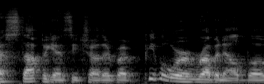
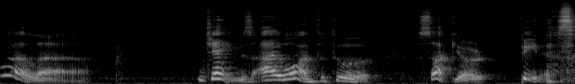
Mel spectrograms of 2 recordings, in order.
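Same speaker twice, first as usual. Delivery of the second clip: slow, high-pitched drawl swooping up and down; 6 semitones higher than usual. Leaning into the impression after being told it sounds like Dracula: Dracula-like impression. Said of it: "yours sounds like Dracula".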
